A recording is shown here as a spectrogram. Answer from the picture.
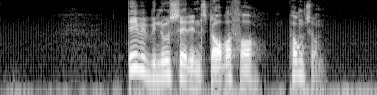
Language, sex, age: Danish, male, 33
